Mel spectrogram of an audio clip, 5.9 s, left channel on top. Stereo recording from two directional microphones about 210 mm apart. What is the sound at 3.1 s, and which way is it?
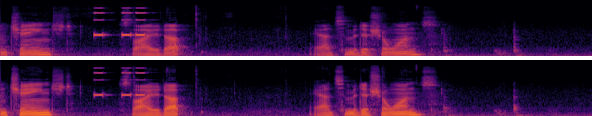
Speech, 35° right (ahead or behind).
